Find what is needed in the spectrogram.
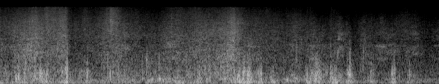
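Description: Strong wind rushing and buffeting the microphone in loud, uneven gusts, easing a little near the end.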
